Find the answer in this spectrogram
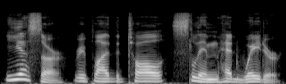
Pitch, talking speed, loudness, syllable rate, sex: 135 Hz, 170 wpm, -16 LUFS, 3.8 syllables/s, male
